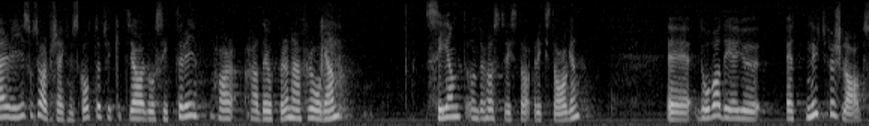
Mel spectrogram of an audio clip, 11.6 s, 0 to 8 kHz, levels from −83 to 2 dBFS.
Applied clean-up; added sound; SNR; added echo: none; none; none; none.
